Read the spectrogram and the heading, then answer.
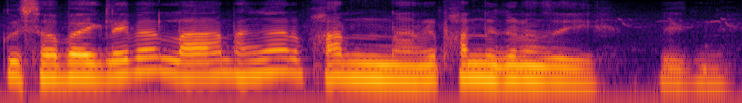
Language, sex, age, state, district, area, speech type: Bodo, male, 60+, Assam, Udalguri, rural, spontaneous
